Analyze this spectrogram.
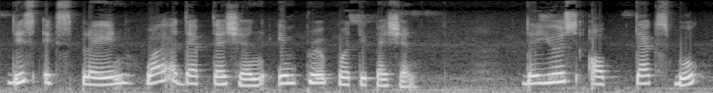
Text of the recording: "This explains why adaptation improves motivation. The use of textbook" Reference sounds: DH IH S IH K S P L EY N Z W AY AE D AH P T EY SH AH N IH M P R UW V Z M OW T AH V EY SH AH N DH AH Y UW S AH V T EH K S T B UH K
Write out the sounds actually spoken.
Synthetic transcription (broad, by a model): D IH S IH K S P L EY N W AY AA D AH P T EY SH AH N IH M P R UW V M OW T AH P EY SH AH N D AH Y UW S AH F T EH K S B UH K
